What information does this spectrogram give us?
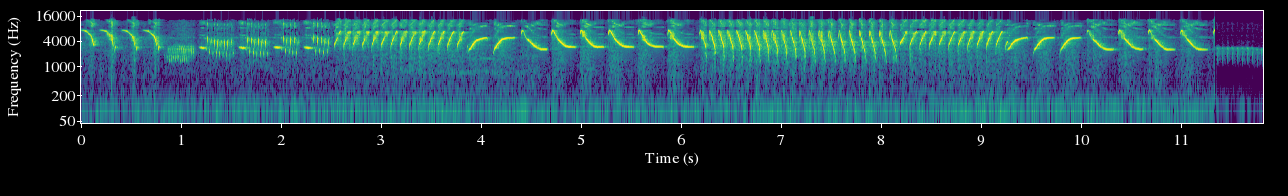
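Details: Domestic canary singing loudly: fast high trills and runs of rising, whip-like notes, then a long buzzy rattle, switching phrases every second or two, ending in a short low-pitched buzz.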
